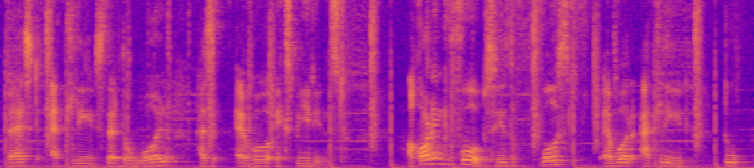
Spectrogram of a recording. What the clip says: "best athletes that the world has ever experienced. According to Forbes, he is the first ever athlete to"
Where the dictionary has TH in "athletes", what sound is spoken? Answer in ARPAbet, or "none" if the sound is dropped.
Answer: T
